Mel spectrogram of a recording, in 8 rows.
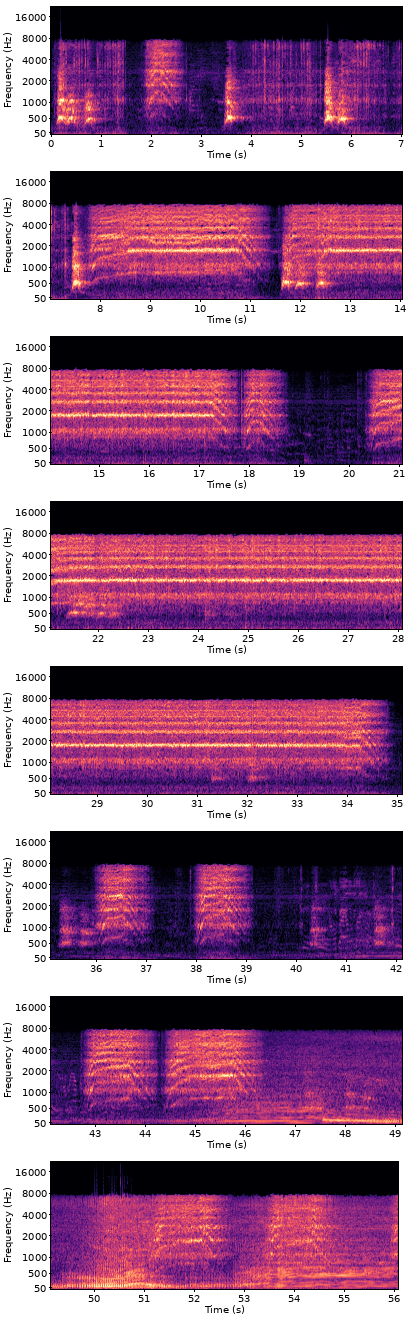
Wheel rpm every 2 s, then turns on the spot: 30, 10, 20, 100, 210, 130, 230, 230, 80, 20, 210, 230, 230, 230, 240, 230, 180, 50, 60, 10, 20, 130, 80, 0, 10, 110, 90, 40.
2-6 54-56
